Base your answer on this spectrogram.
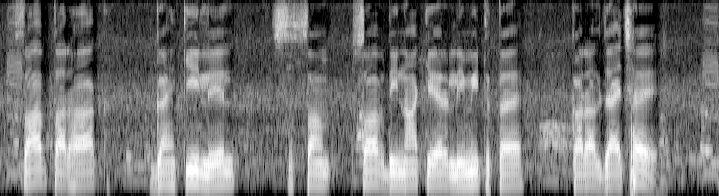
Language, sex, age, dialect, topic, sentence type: Maithili, male, 46-50, Bajjika, banking, statement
